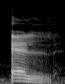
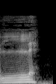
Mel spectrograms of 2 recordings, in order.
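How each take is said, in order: First: The letter is said by its full name. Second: Only the letter's short sound is said. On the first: "ça, c'est la lettre" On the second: "mais les sons, c'est les"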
